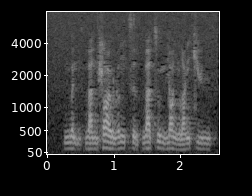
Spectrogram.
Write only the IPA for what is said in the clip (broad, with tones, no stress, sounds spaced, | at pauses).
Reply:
n̪ w ə̰˨˩ n k w a˨˦ n ʂ ɑ˥˨ ʊ̯ ɻ ɤ˦ ŋ t͡s ɹ̩˨˩ p w ä˦ t͡s u˥˨ n̪ j ɑ˥˨ ŋ l ɑ˦ ŋ t͡ɕ y˥˨ n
